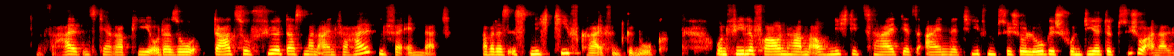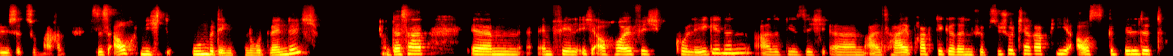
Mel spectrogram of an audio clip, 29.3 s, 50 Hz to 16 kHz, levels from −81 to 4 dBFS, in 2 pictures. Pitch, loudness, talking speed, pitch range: 190 Hz, -19 LUFS, 115 wpm, 175-210 Hz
